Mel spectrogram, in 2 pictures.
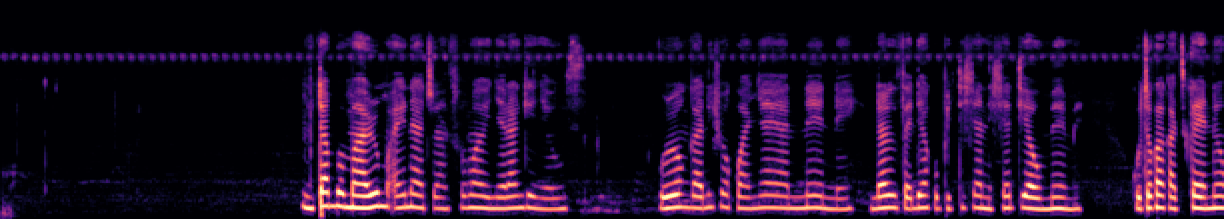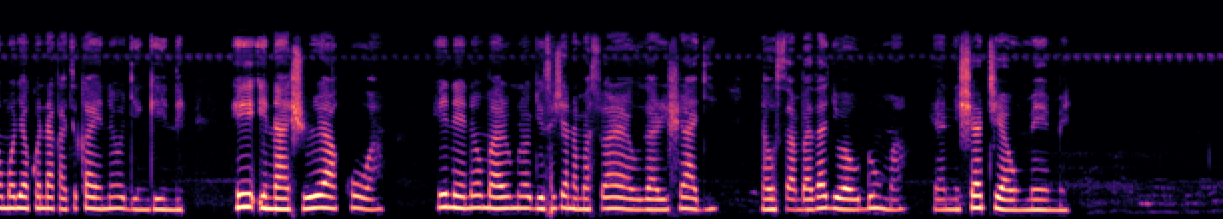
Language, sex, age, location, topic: Swahili, female, 36-49, Dar es Salaam, government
